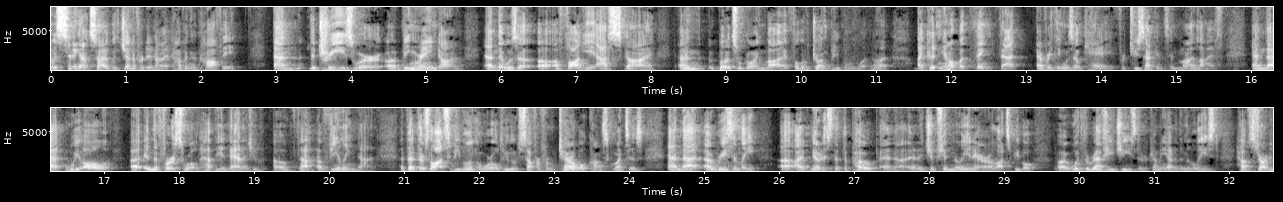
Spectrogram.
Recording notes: Live from Toomler in Amsterdam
